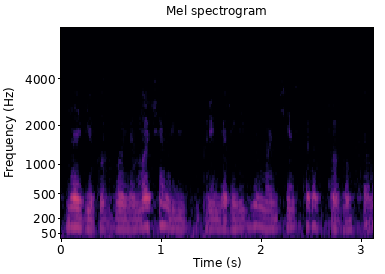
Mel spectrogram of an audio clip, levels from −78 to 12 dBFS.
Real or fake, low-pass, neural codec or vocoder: fake; 7.2 kHz; vocoder, 22.05 kHz, 80 mel bands, Vocos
